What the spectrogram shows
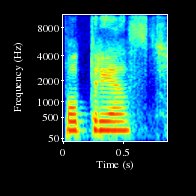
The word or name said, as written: potriasť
